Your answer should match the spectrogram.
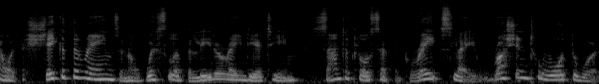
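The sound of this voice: What you hear is an unforced reading voice.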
